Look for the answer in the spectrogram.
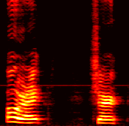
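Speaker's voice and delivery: verbal shrug. Acted. Husband agrees to fight Baba Yaga, shrugging it off. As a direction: toss out a sure-why-not. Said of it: "in his usual yawn shrug".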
